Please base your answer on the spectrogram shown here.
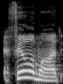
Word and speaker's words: filemot: Filmont is a decidedly anglicized, some might say butchered form of the French term fymort.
